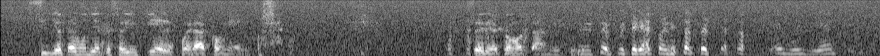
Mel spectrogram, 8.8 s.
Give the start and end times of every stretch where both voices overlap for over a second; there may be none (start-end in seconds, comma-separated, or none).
none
